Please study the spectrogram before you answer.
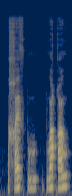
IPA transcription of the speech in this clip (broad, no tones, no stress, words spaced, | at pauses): χɛθpu | puqu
